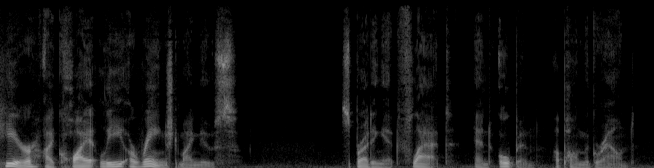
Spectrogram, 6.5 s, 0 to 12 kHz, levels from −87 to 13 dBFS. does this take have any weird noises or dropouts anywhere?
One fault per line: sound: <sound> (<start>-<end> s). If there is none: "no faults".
no faults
